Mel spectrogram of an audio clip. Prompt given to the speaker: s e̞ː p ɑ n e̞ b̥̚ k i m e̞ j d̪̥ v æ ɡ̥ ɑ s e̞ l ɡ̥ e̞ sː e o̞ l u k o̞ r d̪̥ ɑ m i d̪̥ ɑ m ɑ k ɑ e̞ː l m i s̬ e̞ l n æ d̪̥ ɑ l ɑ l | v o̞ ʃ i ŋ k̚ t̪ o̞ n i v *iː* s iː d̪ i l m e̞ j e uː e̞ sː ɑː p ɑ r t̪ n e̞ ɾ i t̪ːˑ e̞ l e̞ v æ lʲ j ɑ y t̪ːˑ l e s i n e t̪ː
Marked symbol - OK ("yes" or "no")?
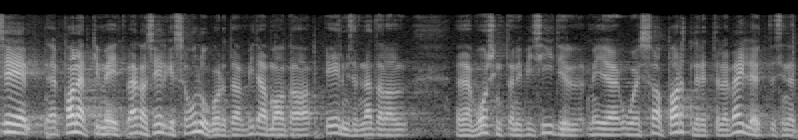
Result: no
